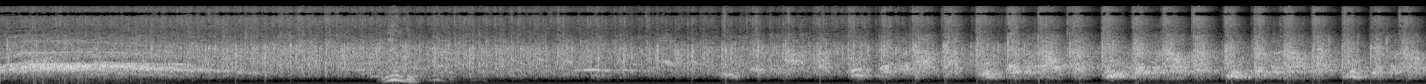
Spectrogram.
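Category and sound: crowd, audience applause and cheering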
